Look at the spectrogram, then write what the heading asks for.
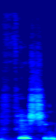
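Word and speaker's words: phishing: attempting what is called a fishing scam spelled with a pH think fishing but instead of using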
